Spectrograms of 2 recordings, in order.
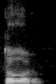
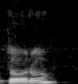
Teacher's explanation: la punta de la lengua entra en contacto con los dientes, es dental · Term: sonido dental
